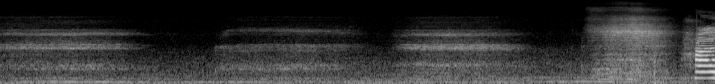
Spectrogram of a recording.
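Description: Three slow, deep yoga breaths in a guided Kundalini and heart chakra session, each a long airy breath about two seconds long with short pauses between, close and steady, ending with a brief rustle.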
